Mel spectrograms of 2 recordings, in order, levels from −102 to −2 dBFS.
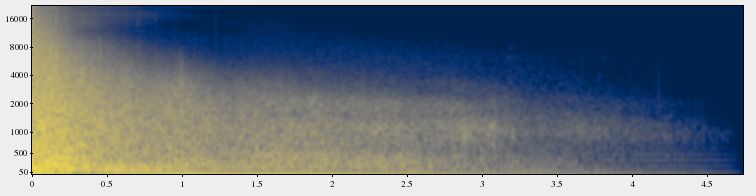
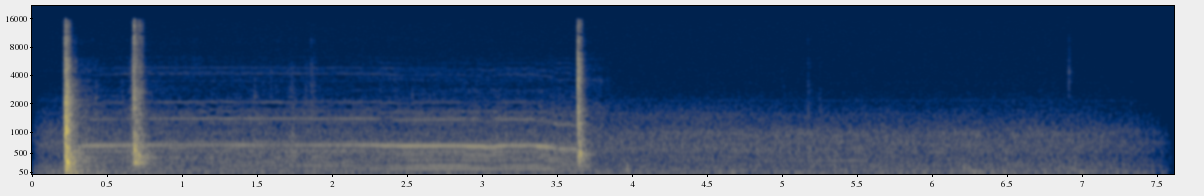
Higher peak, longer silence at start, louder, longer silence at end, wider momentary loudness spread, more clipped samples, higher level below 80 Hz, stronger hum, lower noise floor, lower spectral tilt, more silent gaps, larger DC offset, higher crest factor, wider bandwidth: first, 0 dBFS vs -4 dBFS; second, 0 s vs 0.2 s; first, -14 LUFS vs -33 LUFS; second, 0 s vs 3.9 s; second, 25 LU vs 29 LU; first, 1% vs under 0.1%; first, -28 dBFS vs -60 dBFS; neither; about the same, -68 dBFS vs -66 dBFS; about the same, -4.5 dB/octave vs -3.5 dB/octave; neither; neither; second, 16 dB vs 34 dB; first, over 20 kHz vs 16 kHz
